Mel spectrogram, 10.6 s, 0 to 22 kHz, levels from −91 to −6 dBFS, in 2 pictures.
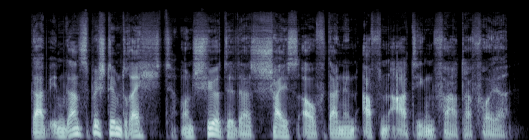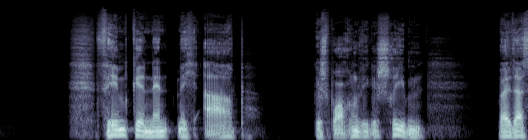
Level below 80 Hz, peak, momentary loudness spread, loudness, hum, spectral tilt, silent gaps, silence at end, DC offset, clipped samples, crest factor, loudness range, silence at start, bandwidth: -44 dBFS; -6 dBFS; 10 LU; -27 LUFS; none; -5 dB/octave; 5.63-5.95 s, 8.21-8.44 s, 10.21-10.28 s; 0 s; under 0.1%; under 0.1%; 22 dB; 4 LU; 0.3 s; 16.5 kHz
